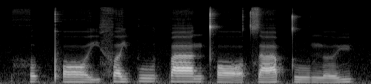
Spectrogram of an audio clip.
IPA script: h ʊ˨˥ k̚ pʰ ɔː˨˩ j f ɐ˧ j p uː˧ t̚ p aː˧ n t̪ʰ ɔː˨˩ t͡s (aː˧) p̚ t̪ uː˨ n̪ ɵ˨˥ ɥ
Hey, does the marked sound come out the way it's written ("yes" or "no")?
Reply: no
